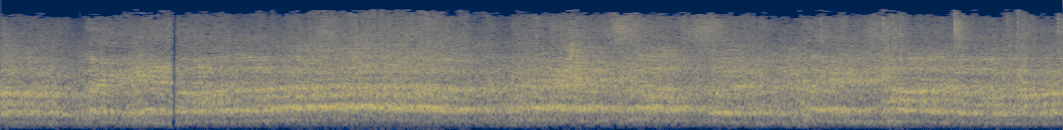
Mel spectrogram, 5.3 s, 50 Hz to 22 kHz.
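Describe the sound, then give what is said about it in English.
A football crowd roars in reaction about 35 minutes into the match as player Ben Thompson receives attention, a dense wall of massed voices holding a loud, steady, droning tone for about five seconds without letting up. “That's what the crowd think.”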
